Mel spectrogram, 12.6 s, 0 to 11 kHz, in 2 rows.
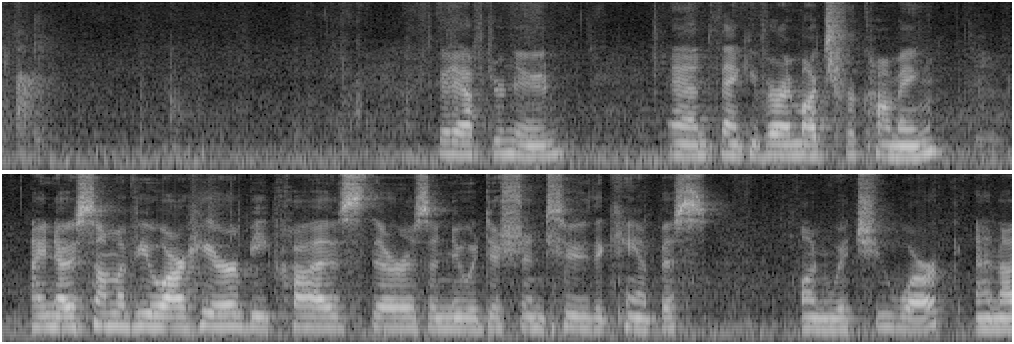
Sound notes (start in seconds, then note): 1.7 applause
